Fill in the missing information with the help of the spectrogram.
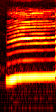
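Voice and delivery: drawn-out low moo; cow moo. Shown as a demonstration. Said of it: "What does a cow say".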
